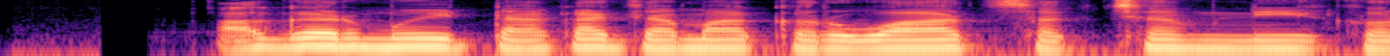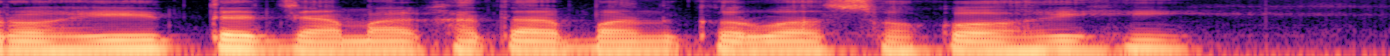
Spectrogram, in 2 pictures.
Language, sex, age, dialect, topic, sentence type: Magahi, male, 18-24, Northeastern/Surjapuri, banking, question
